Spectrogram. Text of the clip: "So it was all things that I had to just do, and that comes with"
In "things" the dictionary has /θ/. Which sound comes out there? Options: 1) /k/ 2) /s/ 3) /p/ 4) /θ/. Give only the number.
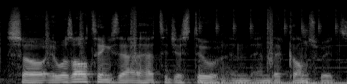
4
